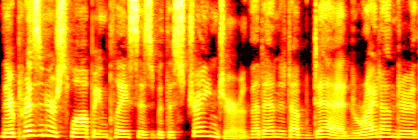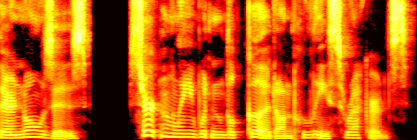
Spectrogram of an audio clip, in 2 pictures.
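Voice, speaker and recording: Low-voiced, slow-paced woman narrator. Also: expressive, darkish tone. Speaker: author reading own audiobook. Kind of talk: scripted fiction narration.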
